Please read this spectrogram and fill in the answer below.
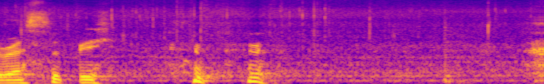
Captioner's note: chuckles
